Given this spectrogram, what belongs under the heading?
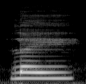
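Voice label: "lei1", Mandarin Chinese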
